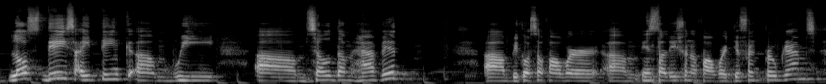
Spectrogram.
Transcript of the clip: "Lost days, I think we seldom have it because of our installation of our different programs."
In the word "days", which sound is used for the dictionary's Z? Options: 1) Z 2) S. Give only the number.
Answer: 2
